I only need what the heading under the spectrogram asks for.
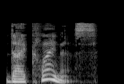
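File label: "diclinous", British English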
